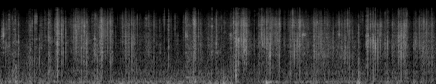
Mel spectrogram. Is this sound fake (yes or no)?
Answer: no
